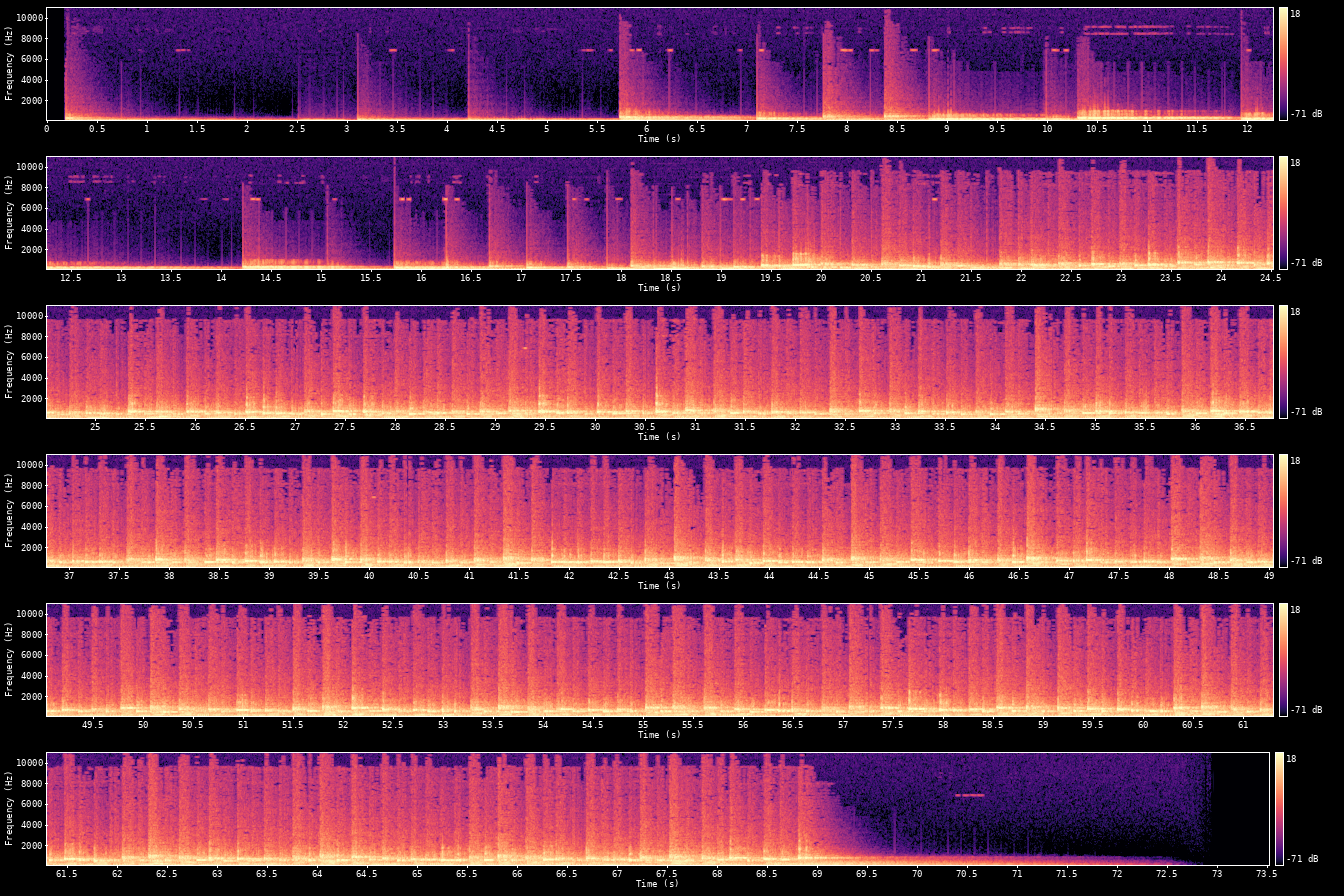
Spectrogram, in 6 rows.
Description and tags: This was recorded in the cave of a group of monsters in Mars ;)
(sound created using Modal sound synthesis; recorded in Sony Sound Forge 10)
